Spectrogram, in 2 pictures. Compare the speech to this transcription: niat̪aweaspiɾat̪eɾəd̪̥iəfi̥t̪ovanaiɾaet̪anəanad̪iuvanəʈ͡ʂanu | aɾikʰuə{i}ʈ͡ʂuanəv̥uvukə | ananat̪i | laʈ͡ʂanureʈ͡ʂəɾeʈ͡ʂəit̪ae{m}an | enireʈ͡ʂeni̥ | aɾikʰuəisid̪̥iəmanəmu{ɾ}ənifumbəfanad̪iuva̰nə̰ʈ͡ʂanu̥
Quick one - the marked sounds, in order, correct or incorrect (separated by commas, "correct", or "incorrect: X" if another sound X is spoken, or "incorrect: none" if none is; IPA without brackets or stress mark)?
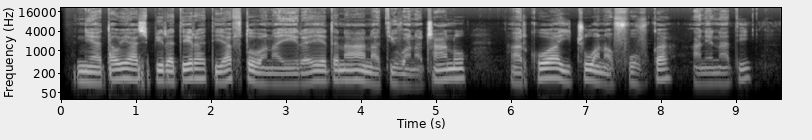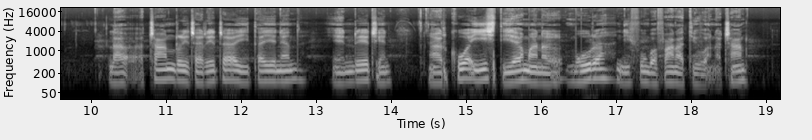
correct, incorrect: n, correct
